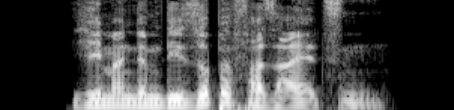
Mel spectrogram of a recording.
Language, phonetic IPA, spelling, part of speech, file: German, [ˌjeːmandm̩ diː ˈzʊpə fɛɐ̯ˈzalt͡sn̩], jemandem die Suppe versalzen, phrase, De-jemandem die Suppe versalzen.ogg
